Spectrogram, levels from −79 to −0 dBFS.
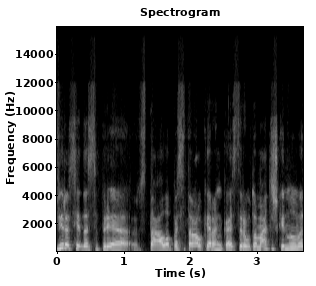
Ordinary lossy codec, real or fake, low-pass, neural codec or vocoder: Opus, 16 kbps; real; 14.4 kHz; none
